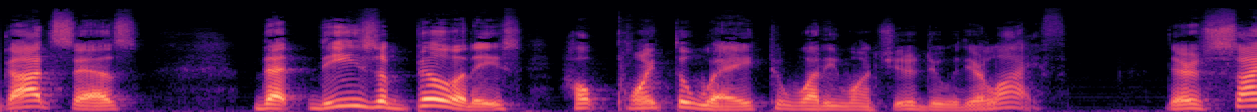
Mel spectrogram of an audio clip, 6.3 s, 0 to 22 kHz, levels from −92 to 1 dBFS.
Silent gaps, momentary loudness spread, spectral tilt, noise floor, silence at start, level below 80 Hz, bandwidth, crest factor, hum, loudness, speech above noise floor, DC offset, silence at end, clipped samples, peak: none; 14 LU; -5.5 dB/octave; -62 dBFS; 0 s; -58 dBFS; 12 kHz; 18 dB; none; -22 LUFS; 42 dB; under 0.1%; 0 s; under 0.1%; -4 dBFS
